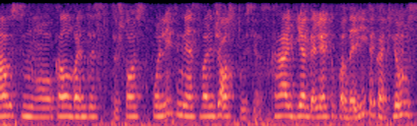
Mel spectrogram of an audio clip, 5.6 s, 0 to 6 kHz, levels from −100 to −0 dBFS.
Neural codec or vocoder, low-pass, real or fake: codec, 16 kHz, 16 kbps, FunCodec, trained on LibriTTS, 50 frames a second; 5.4 kHz; fake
